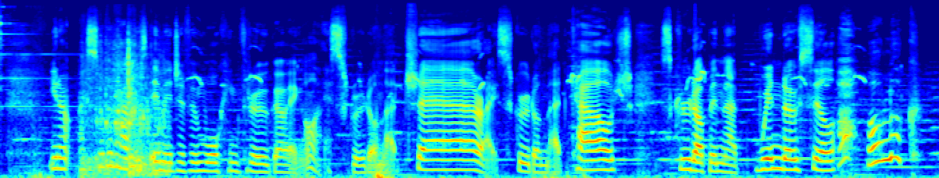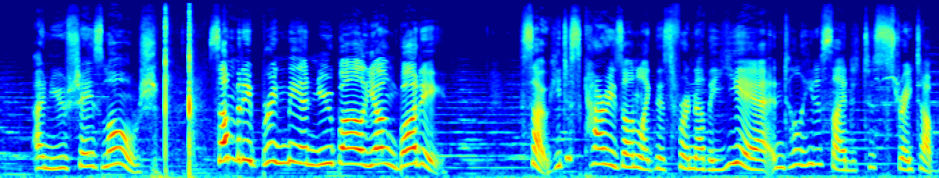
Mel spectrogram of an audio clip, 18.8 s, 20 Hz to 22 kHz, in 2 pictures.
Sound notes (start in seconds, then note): 11.0 clap, clap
